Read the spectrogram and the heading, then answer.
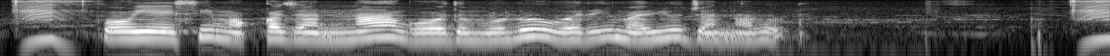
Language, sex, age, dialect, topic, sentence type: Telugu, female, 31-35, Central/Coastal, agriculture, statement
